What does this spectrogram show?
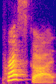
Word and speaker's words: Prescott: And then you guys also saying Prescott correctly. Thank you for doing that. Because everybody. Because it's spelled like Prescott.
